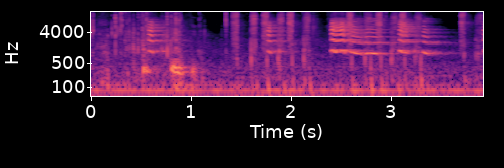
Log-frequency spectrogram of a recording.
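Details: Maltese puppy at home making high, squeaky whining vocalizations in short bursts, some drawn out with wavering pitch, while a woman speaks in Korean in the background.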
